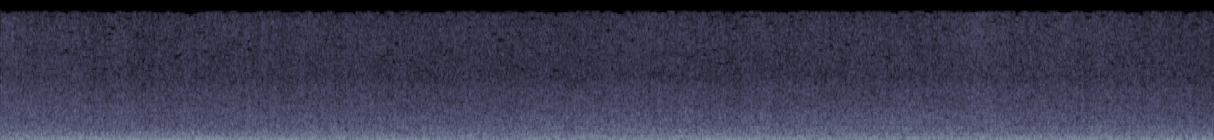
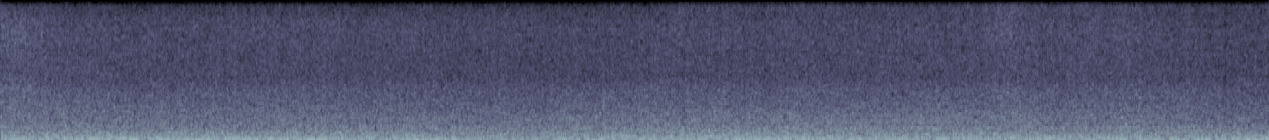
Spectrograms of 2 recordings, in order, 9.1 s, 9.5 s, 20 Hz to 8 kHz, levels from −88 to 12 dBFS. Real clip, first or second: first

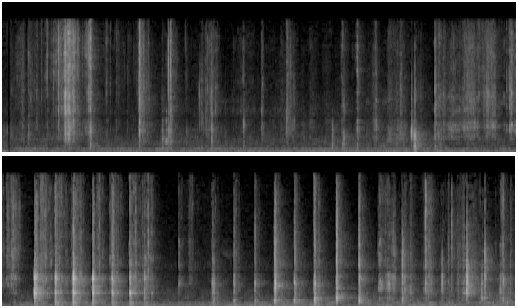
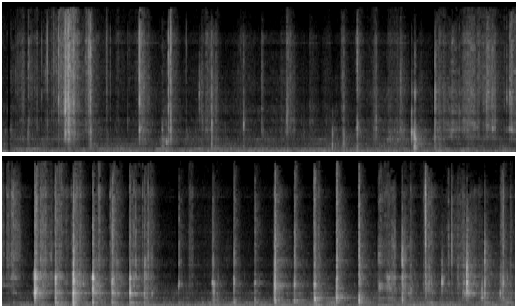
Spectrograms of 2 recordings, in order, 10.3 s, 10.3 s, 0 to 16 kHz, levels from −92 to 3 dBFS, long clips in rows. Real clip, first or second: first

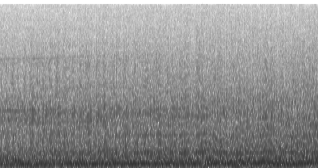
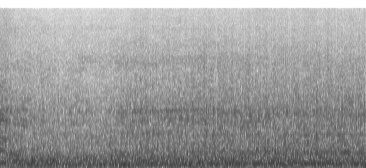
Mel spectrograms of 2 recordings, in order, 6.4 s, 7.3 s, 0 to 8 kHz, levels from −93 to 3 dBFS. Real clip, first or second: first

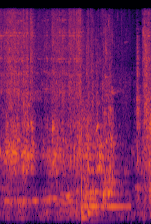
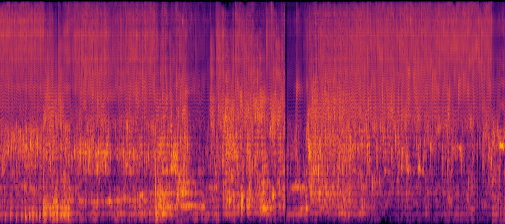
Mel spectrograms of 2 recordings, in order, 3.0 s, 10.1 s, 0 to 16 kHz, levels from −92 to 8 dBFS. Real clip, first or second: first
